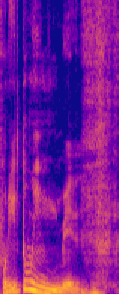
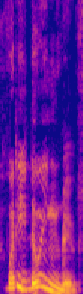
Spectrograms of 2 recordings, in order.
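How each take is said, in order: First: Higher mock voice teasing a helpless guy; mock taunt. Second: Much higher, louder squeal with a laugh; squeaky mock taunt. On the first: Taunting someone dragging his nuts on glass, mock voice. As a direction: tease him in a raised put-on voice. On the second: Laughing at someone lost in the conversation, squeaky mock taunt.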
